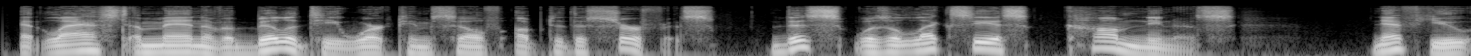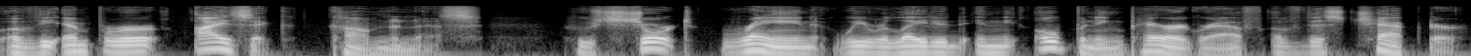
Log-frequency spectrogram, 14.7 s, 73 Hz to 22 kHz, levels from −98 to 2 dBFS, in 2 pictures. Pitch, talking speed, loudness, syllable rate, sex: 100 Hz, 140 wpm, -20 LUFS, 4.8 syllables/s, male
